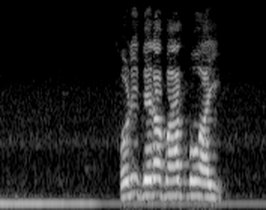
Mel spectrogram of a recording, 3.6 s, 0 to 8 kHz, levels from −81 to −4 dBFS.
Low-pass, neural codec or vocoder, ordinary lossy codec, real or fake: 7.2 kHz; none; Opus, 64 kbps; real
